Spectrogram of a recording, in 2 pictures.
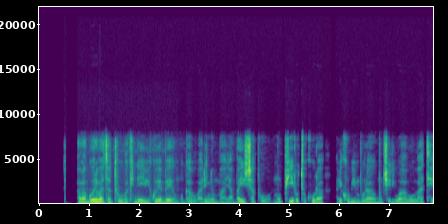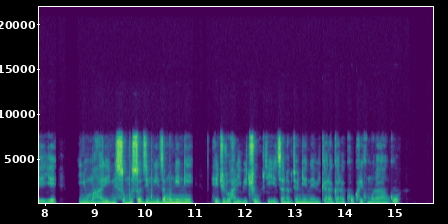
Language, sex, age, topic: Rundi, male, 25-35, agriculture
